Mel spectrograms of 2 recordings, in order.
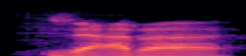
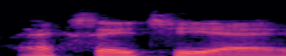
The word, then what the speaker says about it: Xata: So it's like data, but there are two pronunciations, Xata or Xata, depending Xata on where you live in the world.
